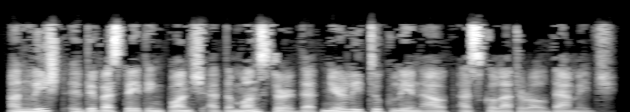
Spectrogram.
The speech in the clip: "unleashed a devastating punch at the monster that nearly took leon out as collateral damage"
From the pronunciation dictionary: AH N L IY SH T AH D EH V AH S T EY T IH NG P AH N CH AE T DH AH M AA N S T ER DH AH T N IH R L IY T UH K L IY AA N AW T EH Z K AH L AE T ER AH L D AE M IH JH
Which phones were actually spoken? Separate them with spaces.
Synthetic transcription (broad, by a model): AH N L IY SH T AH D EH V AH S T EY T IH NG P AH N CH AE T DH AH M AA N S T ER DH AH T N IH R L IY T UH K L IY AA N AW T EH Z K AH L AE T ER AH L D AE M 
